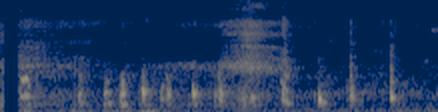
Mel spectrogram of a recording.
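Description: Short, repeated clucks from a hen, fairly close, coming in an uneven run of soft pulses with quiet farmyard ambience behind.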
